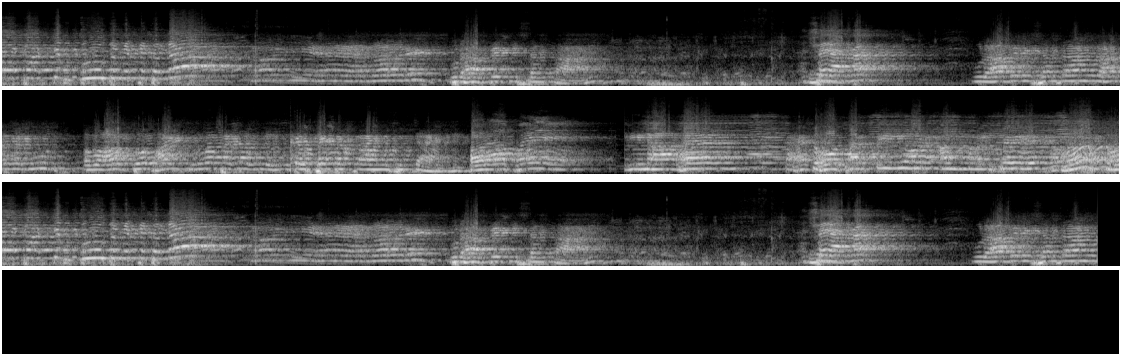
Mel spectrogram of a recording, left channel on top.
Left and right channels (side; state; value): right; drops out; at 11.0 s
